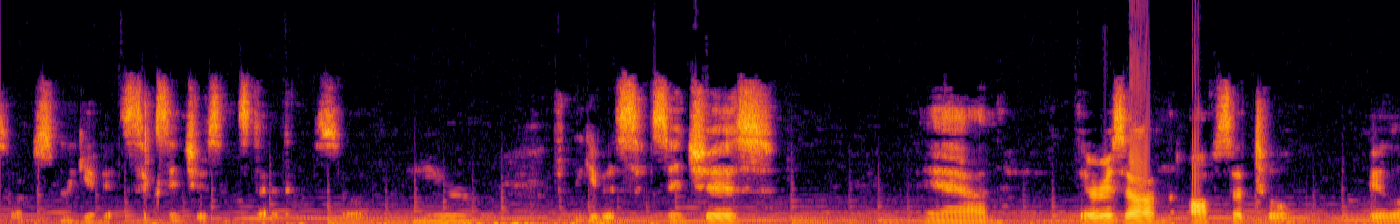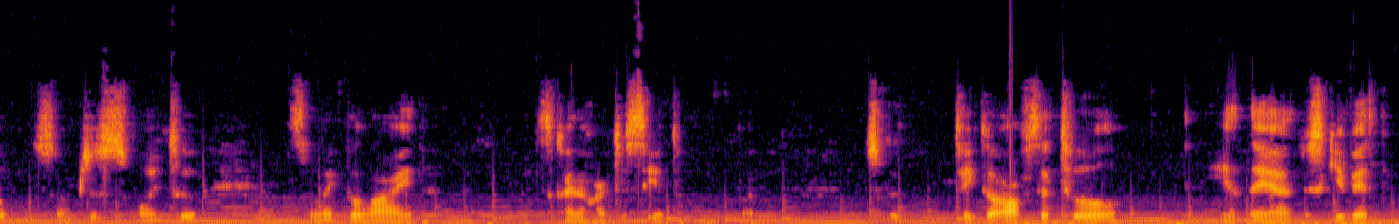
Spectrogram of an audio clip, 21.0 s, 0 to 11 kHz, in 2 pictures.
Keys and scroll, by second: 1.0 ctrl+z, 3.8 6, 4.2 Return, 5.8 space, 14.9 f.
